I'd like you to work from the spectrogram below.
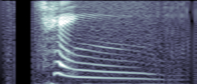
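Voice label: "cing4", Cantonese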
